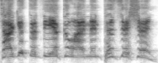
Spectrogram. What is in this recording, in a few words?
Target Vehicle, Excited Guy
